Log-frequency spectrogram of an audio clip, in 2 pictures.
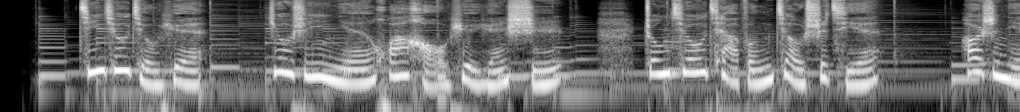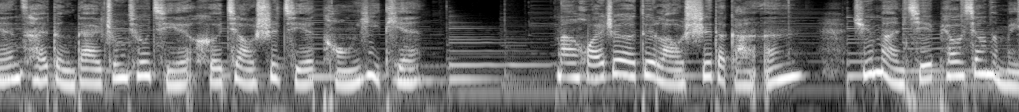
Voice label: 女 广告配音 甜美年轻; 金秋九月; 年轻稳重

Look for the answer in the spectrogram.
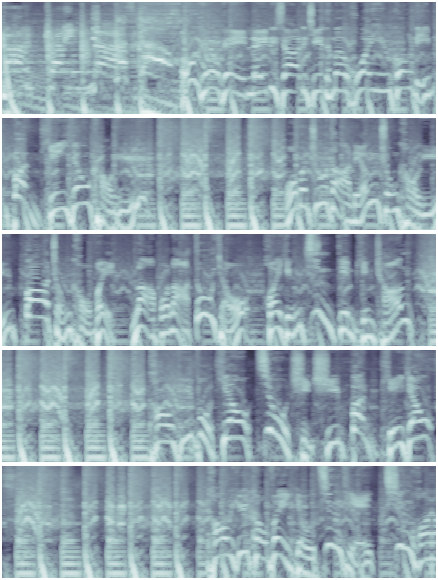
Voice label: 男W3-门市商业喊麦样音, 喊麦激情 夸张震撼

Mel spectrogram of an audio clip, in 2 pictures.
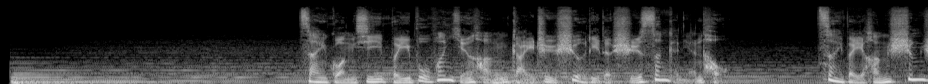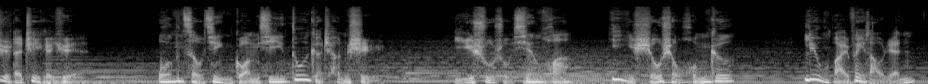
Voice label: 男 企业宣传 大气走心; 男59-刚柔并济 大气浑厚; 广西北部湾银行

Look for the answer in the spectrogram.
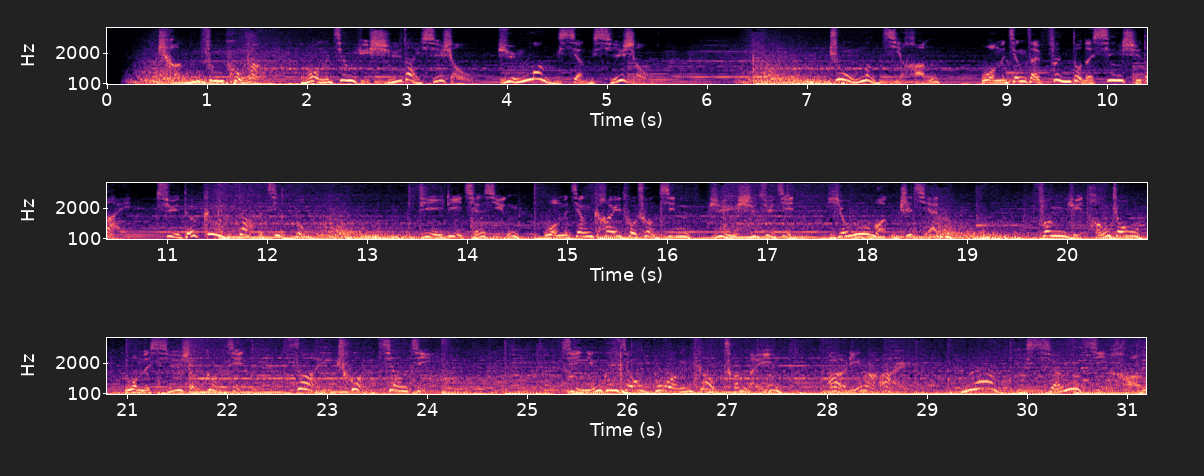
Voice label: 男 颁奖专题 大气激情; 公交集团; 大气激昂

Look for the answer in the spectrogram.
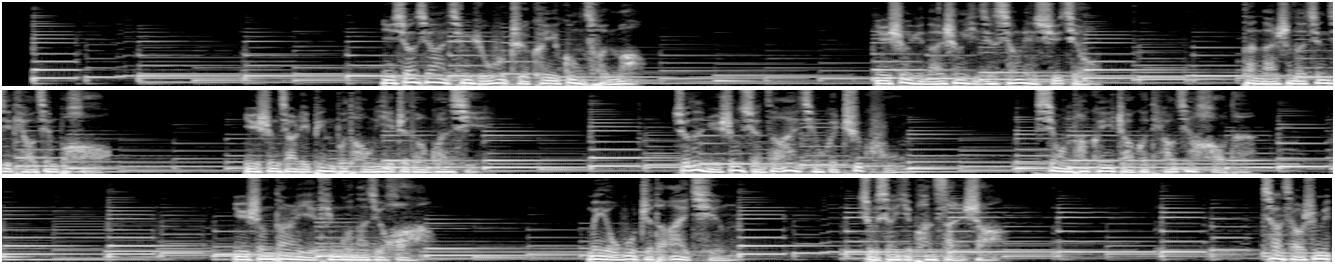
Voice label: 男 微电影 情感讲述; 物质与爱情

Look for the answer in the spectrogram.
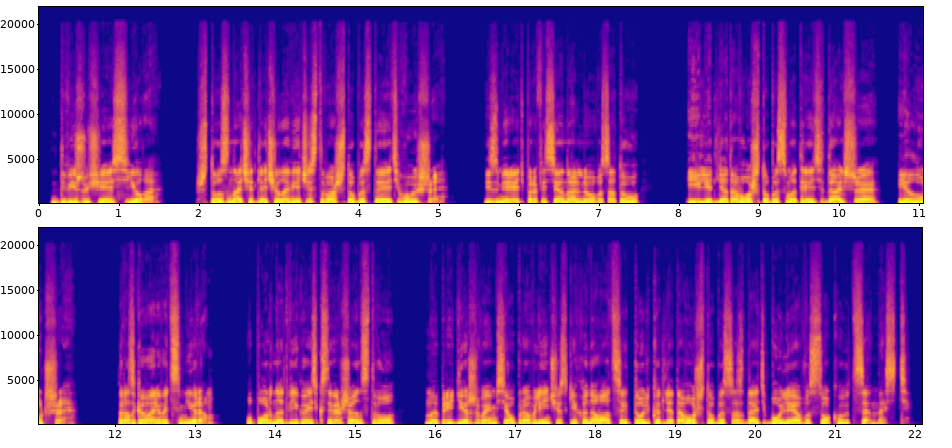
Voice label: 俄语男声

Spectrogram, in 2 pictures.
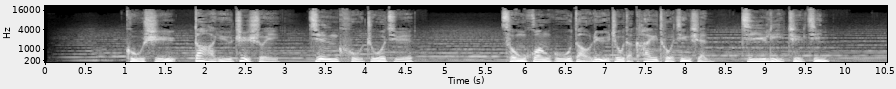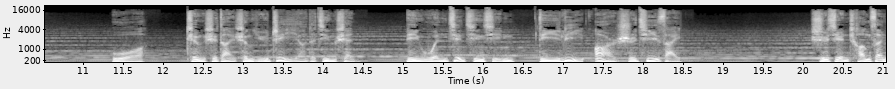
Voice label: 男 宣传片 走心稳重; 男D18-浑厚有力; 大气浑厚

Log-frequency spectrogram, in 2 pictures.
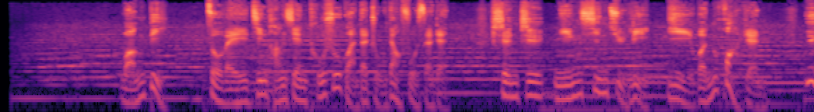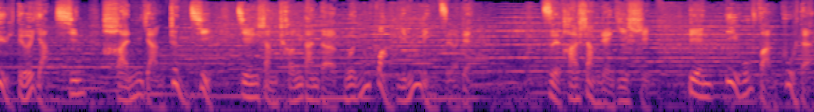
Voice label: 男 人物专题 人物专题 讲述; 《最美女职工领读人—王碧》

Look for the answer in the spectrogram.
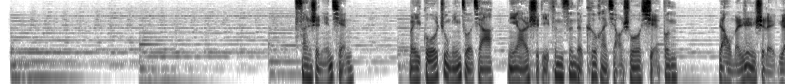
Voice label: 男, 宣传片, 磁性讲解; 高端大气; 质感磁性; 元宇宙

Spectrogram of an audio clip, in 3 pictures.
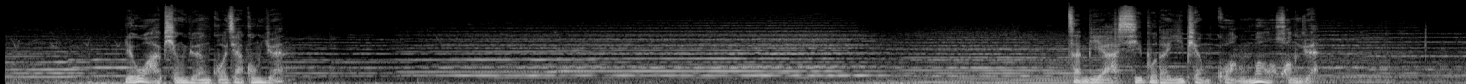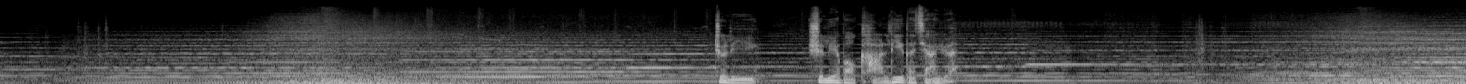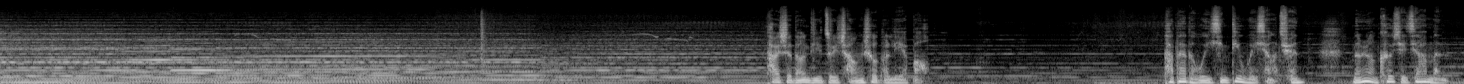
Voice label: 男 纪录片, 磁性沉稳 自然诉说; 猎豹; 王朝

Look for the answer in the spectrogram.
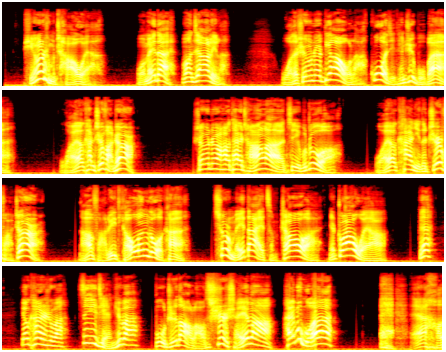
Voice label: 男 角色配音 中青年 痞里痞气; 声音百变; 幽默搞怪

